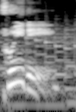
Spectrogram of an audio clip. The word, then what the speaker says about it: pretty: 同时注意这个单词 pretty 是长元音的 e pretty。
